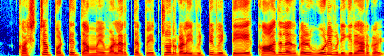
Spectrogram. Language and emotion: Tamil, angry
